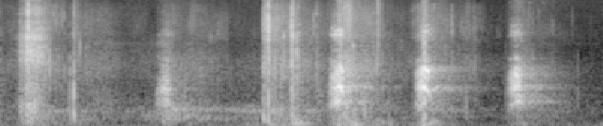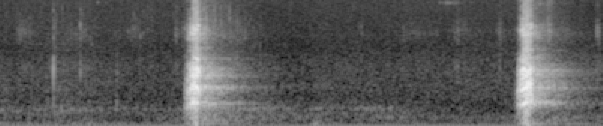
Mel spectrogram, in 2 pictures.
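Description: Dog barking: a quick run of about six barks in the first three and a half seconds, then two single barks about two seconds apart.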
